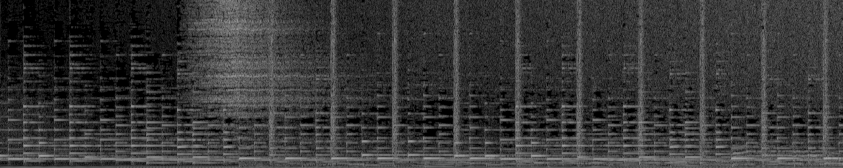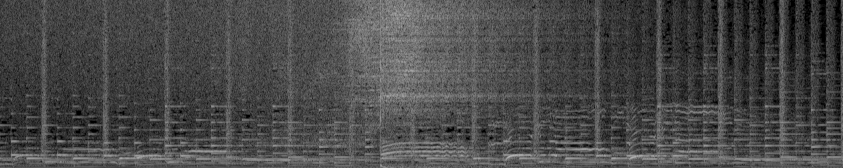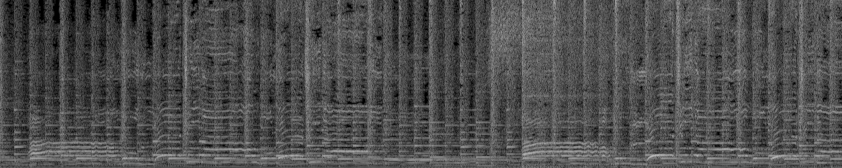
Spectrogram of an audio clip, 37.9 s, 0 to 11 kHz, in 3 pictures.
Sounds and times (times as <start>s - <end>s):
Music: 0.0s - 37.9s.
